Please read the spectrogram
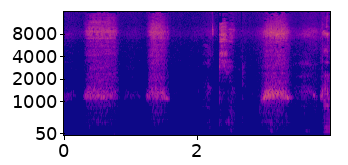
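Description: Short breathy puffs of someone blowing on a freshly glued strip false eyelash to let the lash glue turn tacky, three puffs with a faint whistly tone, the last about three seconds in.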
